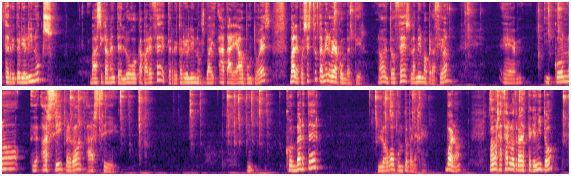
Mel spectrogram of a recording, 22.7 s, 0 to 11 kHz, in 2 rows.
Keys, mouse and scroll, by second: 7.0 ctrl+p, 8.7 ctrl+q, 9.3-16.8 typing, 18.6-19.5 typing, 19.5 Return, 22.5 ctrl+alt+-.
